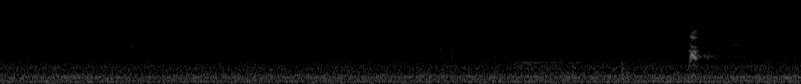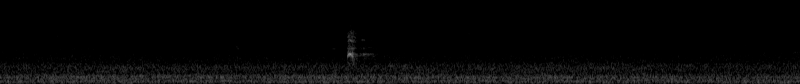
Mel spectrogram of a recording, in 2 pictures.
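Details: Two brief, sharp cough-like bursts from a female egg-laying duck, intermittent for about a week; otherwise normal, eating, drinking, quacking, not lethargic, eyes not runny, laying 2 eggs a day; cause unknown.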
